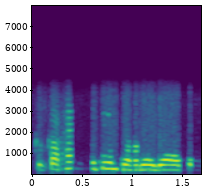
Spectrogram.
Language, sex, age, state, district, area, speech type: Maithili, female, 60+, Bihar, Supaul, urban, conversation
